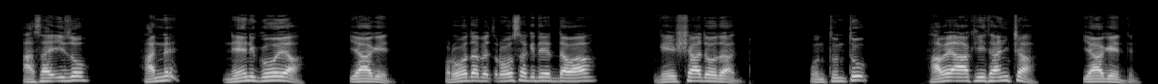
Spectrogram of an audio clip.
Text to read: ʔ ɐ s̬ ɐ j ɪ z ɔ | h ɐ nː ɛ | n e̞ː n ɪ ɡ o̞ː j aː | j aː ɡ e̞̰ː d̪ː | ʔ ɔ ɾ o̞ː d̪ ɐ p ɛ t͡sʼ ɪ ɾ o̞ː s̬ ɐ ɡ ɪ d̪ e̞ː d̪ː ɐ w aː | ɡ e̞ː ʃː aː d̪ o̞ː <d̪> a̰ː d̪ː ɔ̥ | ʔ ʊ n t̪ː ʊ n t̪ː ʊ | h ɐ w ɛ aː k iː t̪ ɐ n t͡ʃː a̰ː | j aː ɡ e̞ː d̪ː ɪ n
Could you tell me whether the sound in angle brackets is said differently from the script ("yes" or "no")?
no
